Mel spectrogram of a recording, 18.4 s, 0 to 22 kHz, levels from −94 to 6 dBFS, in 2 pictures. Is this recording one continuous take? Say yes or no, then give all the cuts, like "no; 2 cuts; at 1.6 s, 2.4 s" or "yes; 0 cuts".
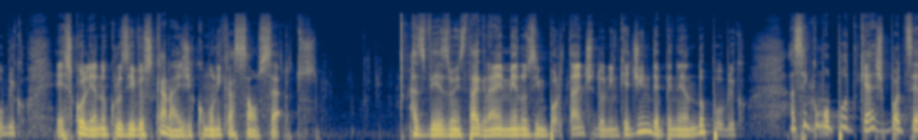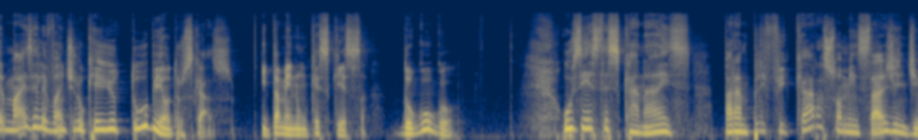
yes; 0 cuts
